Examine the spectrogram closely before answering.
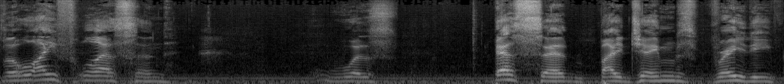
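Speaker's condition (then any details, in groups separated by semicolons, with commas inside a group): Parkinson's disease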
